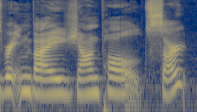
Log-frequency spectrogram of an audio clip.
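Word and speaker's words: Sartre: written by Jean Paul sart I believe is how you say his last name and he is a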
